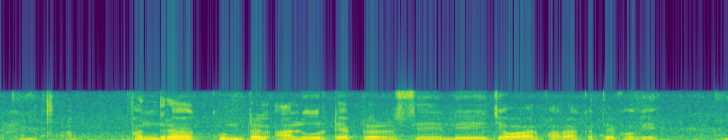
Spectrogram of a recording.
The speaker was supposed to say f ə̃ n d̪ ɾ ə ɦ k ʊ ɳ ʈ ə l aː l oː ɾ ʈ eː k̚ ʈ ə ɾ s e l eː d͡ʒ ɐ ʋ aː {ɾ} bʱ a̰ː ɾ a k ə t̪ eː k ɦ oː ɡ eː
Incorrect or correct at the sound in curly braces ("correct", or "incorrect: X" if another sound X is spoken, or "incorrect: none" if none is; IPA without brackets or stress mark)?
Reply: correct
